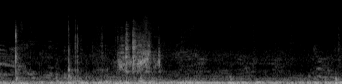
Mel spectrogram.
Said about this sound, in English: Oh, refrigerator. Ooh. It's so tight though, it's hard to open the refrigerator.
